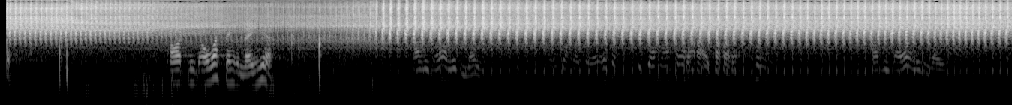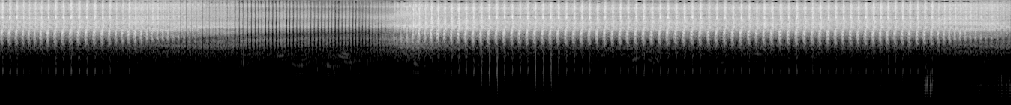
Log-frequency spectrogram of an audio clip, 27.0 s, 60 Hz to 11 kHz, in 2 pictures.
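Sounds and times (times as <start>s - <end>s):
cicada pulsing buzz: 0.1s - 26.9s.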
